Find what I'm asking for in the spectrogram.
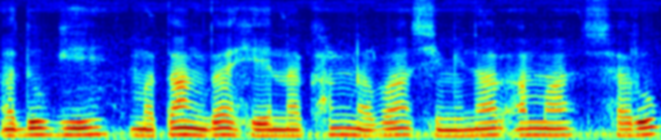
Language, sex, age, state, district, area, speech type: Manipuri, male, 30-45, Manipur, Churachandpur, rural, read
